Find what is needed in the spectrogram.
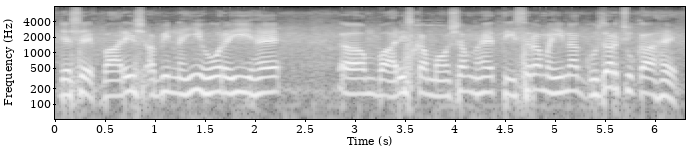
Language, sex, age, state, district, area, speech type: Urdu, male, 30-45, Maharashtra, Nashik, urban, spontaneous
